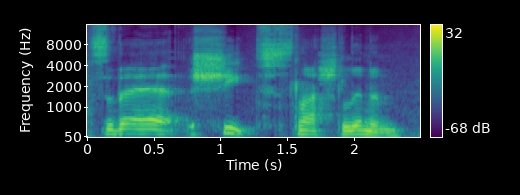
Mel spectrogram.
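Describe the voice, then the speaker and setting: A man's voice: medium pitch, takes it slowly, noisy background. A man, co-hosting a travel podcast and quizzing his friend on slang with dry, teasing humor. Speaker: podcast co-host. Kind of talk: casual chat, quizzing on slang.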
